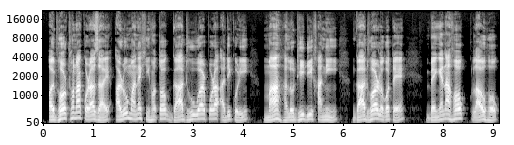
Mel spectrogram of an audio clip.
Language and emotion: Assamese, neutral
